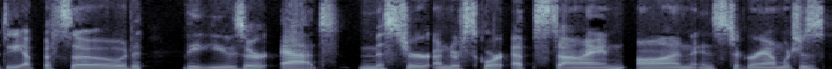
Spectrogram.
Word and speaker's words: Epstein: name Brian Epstein and the thing that caught my ear when I listened to it it's like that vowel sound so you can hear him very clearly say the i instead of the e but we're going to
